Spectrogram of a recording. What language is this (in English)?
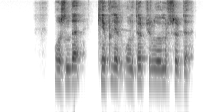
Kazakh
